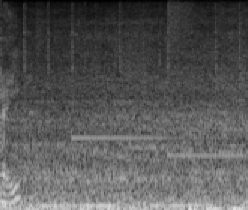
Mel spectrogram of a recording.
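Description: An electronic signal sounds two steady tones, a higher one for just under a second, then a slightly lower one, over a low rumble of street traffic.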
